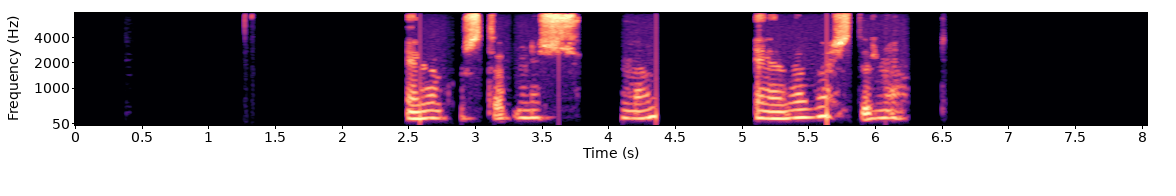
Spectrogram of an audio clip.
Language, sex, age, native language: Icelandic, male, 20-29, English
